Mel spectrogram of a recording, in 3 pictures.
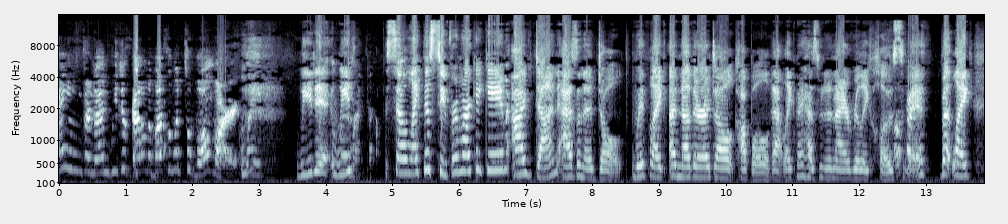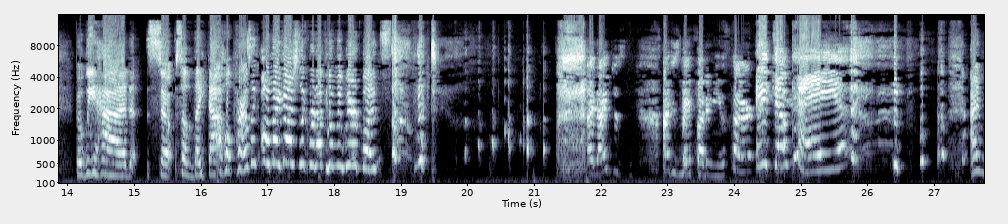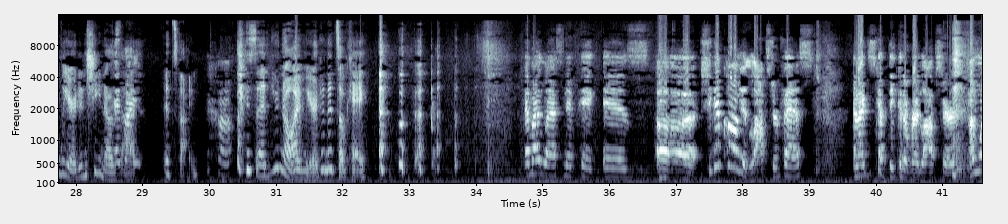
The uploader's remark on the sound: Apologies for the sound; I was having issues.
